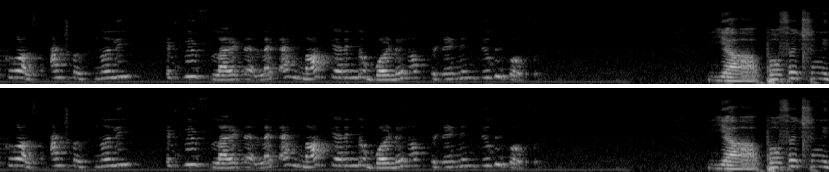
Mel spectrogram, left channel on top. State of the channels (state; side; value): identical; both; correlation 1.00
